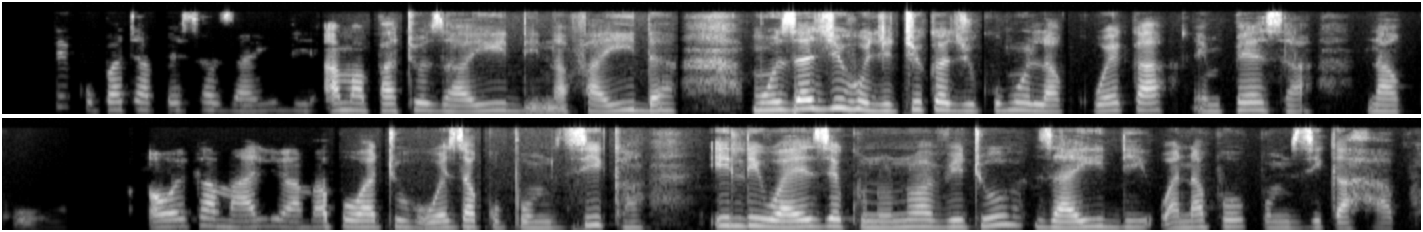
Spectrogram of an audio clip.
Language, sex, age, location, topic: Swahili, female, 18-24, Kisumu, finance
